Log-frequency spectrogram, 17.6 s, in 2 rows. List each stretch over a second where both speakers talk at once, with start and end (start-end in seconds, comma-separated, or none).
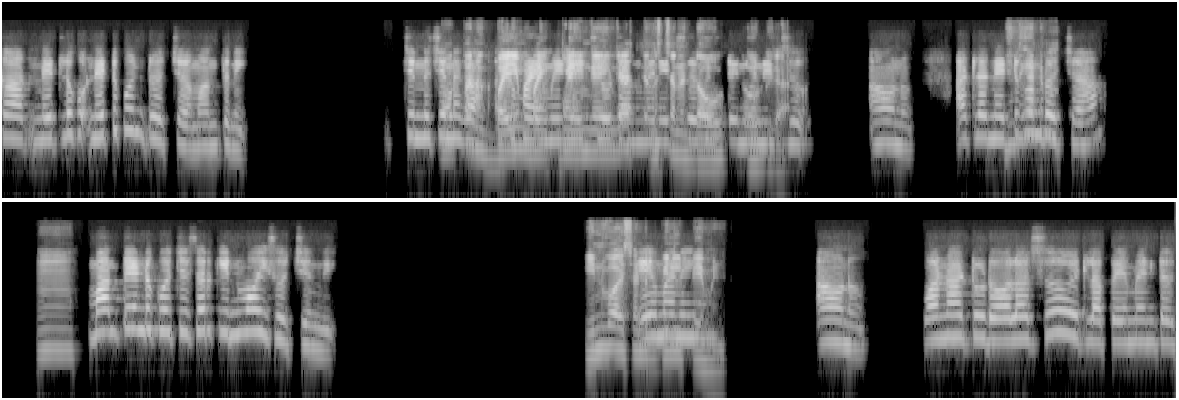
3.3-5.9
